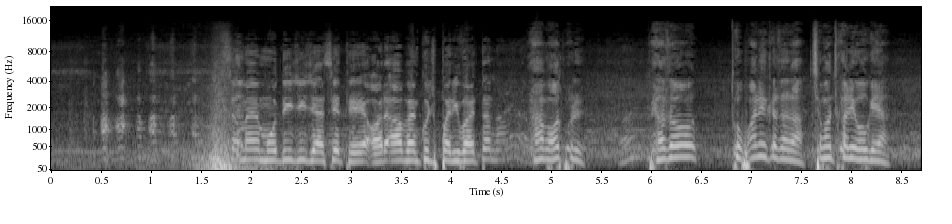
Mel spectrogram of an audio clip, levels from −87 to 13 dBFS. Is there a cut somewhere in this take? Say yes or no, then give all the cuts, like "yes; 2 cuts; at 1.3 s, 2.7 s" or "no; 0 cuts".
yes; 2 cuts; at 1.7 s, 7.6 s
